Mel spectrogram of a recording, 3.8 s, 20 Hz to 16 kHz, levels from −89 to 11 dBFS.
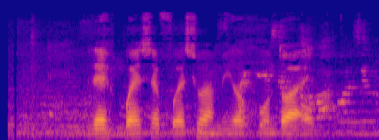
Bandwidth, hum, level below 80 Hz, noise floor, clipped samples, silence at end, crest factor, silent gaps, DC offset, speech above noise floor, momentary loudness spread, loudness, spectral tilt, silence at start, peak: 11.5 kHz; none; -72 dBFS; -43 dBFS; under 0.1%; 0 s; 20 dB; none; under 0.1%; 18 dB; 21 LU; -25 LUFS; -4.5 dB/octave; 0.1 s; -6 dBFS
